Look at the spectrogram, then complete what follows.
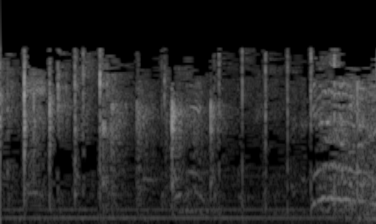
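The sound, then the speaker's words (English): Scattered applause from a church audience, with sharp irregular claps popping out over a steady low hum and faint murmuring voices, thinning out toward the end. “For you that clapped, you have a bigger mansion in heaven.”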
